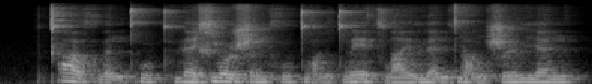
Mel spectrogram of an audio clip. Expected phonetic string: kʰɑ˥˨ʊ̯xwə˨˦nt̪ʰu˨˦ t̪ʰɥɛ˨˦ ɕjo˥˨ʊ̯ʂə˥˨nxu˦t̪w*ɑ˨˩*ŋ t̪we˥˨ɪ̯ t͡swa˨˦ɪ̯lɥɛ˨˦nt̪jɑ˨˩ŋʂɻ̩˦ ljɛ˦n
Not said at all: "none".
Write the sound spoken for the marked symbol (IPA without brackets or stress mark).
ɑ˨˩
